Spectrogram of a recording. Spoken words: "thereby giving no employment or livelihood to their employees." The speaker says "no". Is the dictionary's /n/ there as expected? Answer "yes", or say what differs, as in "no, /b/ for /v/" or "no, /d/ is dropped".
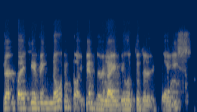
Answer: yes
